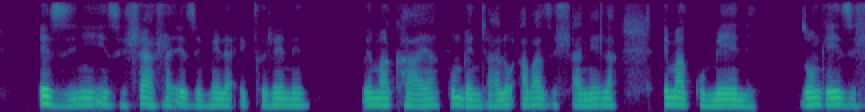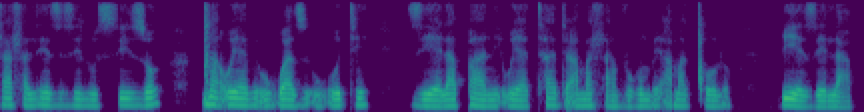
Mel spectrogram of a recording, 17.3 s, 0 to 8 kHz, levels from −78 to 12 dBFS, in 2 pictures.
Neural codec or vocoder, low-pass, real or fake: codec, 16 kHz in and 24 kHz out, 1 kbps, XY-Tokenizer; 7.2 kHz; fake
